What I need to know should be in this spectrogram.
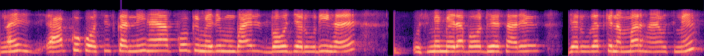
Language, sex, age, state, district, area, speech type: Hindi, female, 45-60, Uttar Pradesh, Bhadohi, urban, conversation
